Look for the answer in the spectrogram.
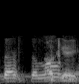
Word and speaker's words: Thessalonians: Okay, so Tessa Lanios, I guess I said that wrong, 1:4-18 says, but we do not warn you to... No, I don't think that's it. You said that wrong, too, so get yourself straight. – Okay. – All right, Thessalonians. That's right.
